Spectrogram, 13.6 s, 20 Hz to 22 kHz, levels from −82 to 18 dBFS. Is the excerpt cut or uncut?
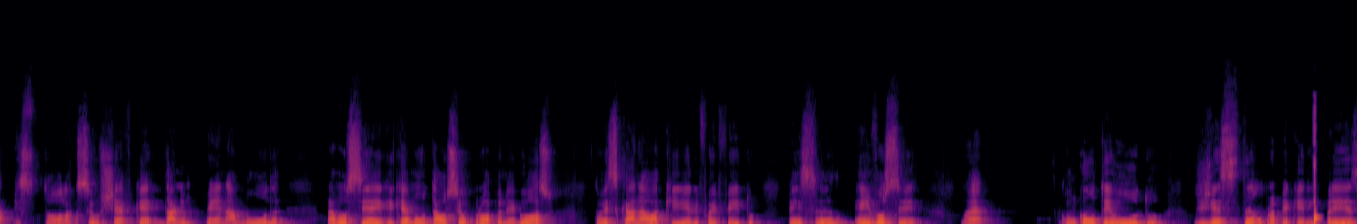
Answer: uncut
